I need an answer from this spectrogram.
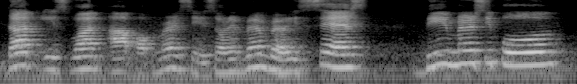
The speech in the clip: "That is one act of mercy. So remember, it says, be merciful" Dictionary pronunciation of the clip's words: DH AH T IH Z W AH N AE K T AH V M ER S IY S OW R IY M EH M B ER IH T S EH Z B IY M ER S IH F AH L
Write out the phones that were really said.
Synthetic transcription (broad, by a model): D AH T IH S W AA N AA T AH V M ER S IY S OW R IY M EH M B ER IH T S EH S B IY M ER S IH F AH L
